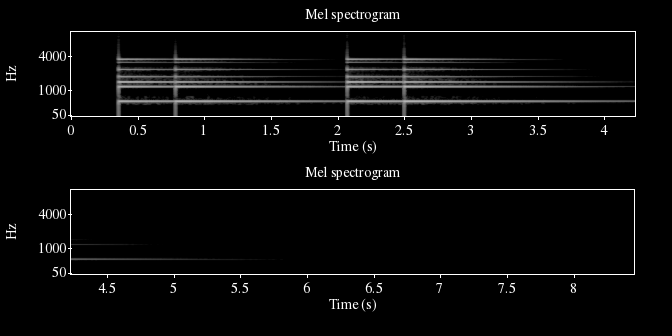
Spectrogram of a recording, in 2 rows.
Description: Ship's bell, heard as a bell. 4. Four half-hours of the watch have passed.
